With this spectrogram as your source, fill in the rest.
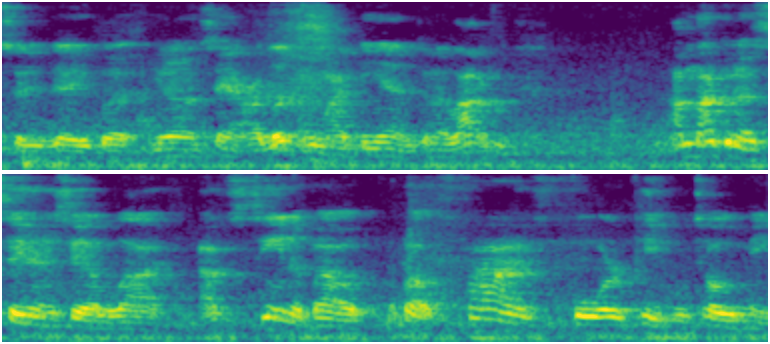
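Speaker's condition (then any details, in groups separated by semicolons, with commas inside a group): No condition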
